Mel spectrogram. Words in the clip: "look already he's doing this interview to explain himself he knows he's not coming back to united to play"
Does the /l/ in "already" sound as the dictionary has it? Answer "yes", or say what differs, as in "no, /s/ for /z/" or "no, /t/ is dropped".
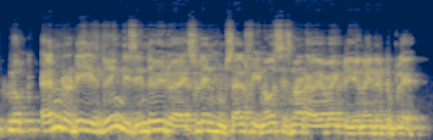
no, /n/ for /l/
